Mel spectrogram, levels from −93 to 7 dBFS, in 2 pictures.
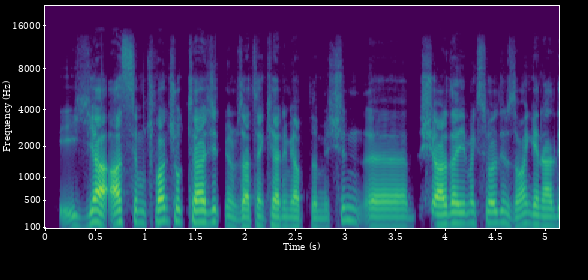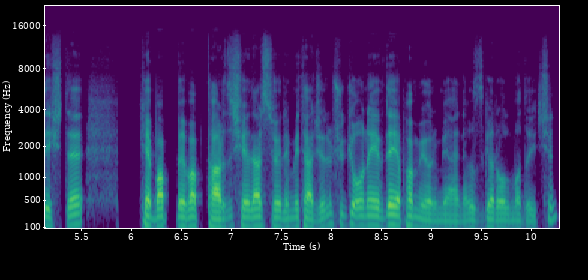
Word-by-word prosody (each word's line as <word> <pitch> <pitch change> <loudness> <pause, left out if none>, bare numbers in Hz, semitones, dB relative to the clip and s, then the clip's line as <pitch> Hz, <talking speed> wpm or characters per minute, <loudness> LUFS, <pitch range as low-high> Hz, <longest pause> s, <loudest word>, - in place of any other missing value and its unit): Ya, 125 +8 +5
Asya 165 +2 +3
mutfağını 170 +4 +2
çok 175 -1 -5
tercih 165 0 +4
etmiyorum 125 - -8
zaten 120 +2 -1
kendim 115 +1 -1
yaptığım 110 -1 -5
için. 180 - -11
Eee, 115 0 -2
dışarıda 140 +2 +4
yemek 150 0 -4
söylediğim 155 0 -3
zaman 125 +5 -4
genelde, 120 -3 -2
işte, 130 +4 -3 0.6
kebap 120 0 +2
mebap 120 0 +1
tarzı 105 +1 +3
şeyler 120 0 +1
söylemeyi 115 -1 -6
tercih - - 0
ediyorum 120 +7 -10
çünkü 140 -3 -6
onu 125 +1 -2
evde 125 +1 +1
yapamıyorum. 105 -9 -1
Yani, 85 -1 -9
ızgara 95 +1 -6
olmadığı 95 -2 -8
için, 190 - -15
120 Hz, 185 wpm, -23 LUFS, 110-145 Hz, 0.6 s, Ya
